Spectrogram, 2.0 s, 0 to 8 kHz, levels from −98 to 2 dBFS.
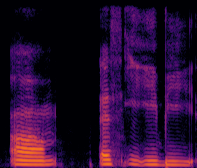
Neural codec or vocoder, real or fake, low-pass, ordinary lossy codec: codec, 16 kHz, 16 kbps, FreqCodec, smaller model; fake; none; none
